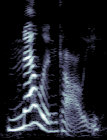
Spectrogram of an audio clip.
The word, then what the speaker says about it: melancholy: divided by syllable and the emphasis is on the first syllable so it would be melancholy like how I'm punching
